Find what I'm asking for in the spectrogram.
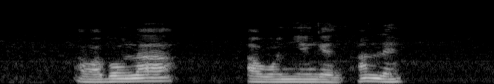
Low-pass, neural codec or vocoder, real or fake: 7.2 kHz; none; real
